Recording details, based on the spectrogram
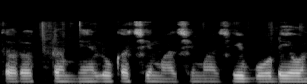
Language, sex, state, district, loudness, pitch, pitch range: Bengali, male, West Bengal, Malda, -24 LUFS, 135 Hz, 135-140 Hz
